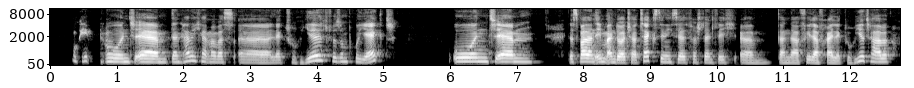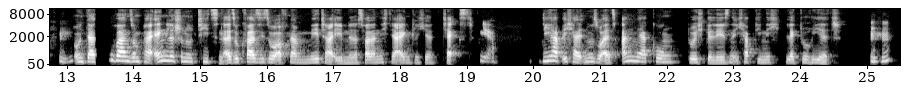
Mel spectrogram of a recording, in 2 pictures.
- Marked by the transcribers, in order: other background noise; distorted speech
- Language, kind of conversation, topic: German, advice, Wie kann ich Feedback annehmen, ohne mich persönlich verletzt zu fühlen?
